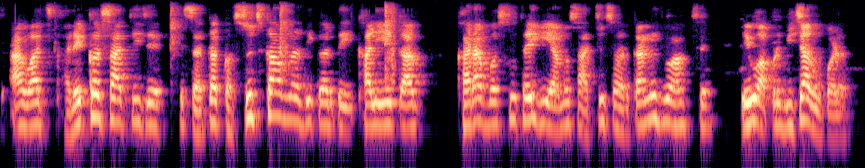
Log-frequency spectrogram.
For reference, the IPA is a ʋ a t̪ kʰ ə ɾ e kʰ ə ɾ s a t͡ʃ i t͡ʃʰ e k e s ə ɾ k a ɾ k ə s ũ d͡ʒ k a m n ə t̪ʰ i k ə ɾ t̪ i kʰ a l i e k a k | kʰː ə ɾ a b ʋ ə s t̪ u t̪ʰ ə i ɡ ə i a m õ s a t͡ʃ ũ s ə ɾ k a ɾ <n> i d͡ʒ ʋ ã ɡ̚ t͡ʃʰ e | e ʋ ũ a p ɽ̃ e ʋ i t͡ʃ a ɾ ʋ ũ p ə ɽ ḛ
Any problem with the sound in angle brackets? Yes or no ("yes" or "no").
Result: no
